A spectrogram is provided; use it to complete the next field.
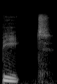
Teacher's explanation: At the high-front part of the vowel space, we have two vowels. The first is [i], as in beat.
